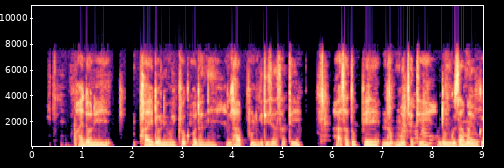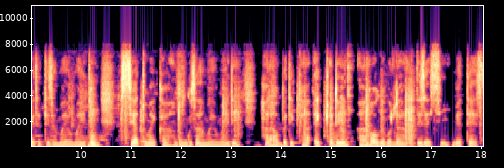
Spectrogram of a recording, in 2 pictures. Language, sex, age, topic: Gamo, male, 25-35, government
